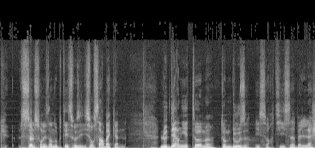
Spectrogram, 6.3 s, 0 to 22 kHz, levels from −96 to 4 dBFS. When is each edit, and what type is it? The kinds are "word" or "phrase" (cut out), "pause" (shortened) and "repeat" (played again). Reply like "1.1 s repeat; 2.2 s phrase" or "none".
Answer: 4.4 s word; 5.1 s phrase

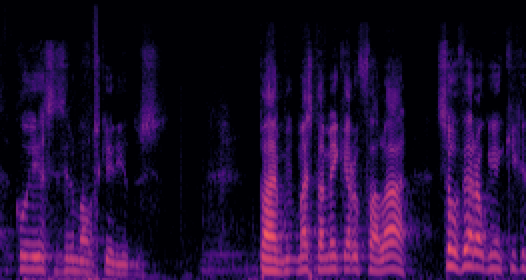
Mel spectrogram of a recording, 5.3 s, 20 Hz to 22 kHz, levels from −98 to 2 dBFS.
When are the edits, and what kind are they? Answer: none

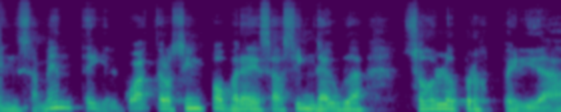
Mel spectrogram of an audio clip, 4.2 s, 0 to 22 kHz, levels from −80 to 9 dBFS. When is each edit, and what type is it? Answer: 0.9 s phrase; 2.3 s phrase

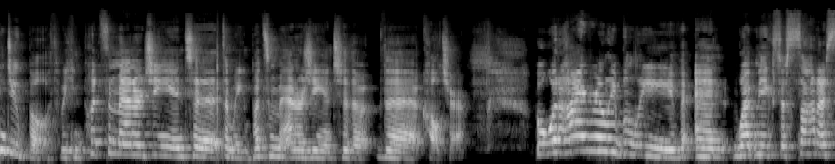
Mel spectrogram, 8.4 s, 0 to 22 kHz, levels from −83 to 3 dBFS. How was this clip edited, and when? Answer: 2.2 s phrase

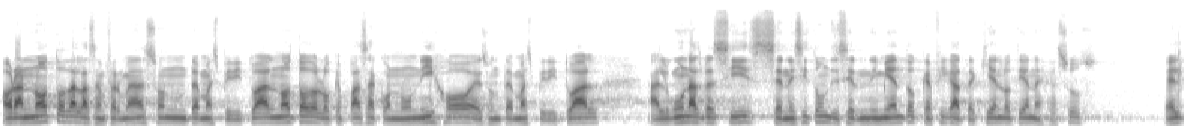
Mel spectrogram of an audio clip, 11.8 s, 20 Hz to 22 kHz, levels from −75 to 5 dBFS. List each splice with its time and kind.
none

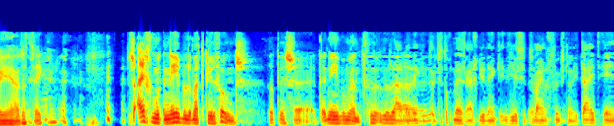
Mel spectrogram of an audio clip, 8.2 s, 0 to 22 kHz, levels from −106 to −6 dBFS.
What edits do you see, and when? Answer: 1.7 s word; 2.2 s word; 2.7 s word; 3.9 s word; 5.3 s word; 6.2 s word

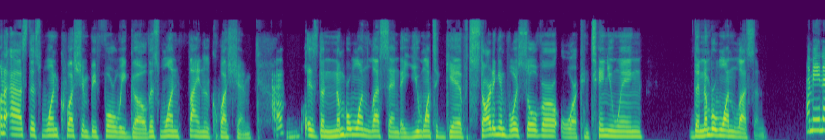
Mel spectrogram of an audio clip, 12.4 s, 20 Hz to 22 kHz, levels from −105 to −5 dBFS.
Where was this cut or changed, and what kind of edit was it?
4.6 s phrase; 7.0 s phrase

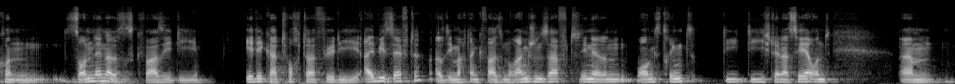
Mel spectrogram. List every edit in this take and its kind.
2.1 s pause; 5.8 s word

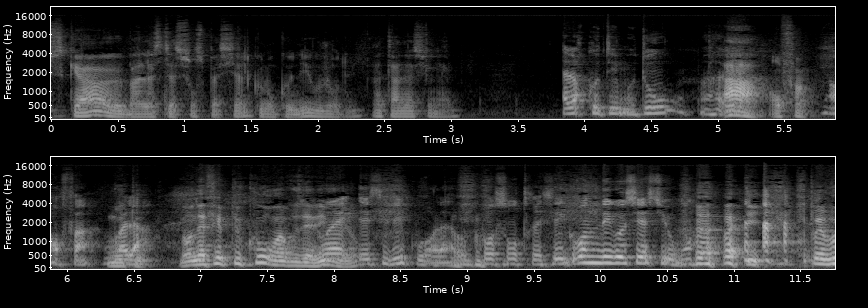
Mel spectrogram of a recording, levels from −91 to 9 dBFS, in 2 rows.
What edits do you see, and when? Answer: 2.4 s pause

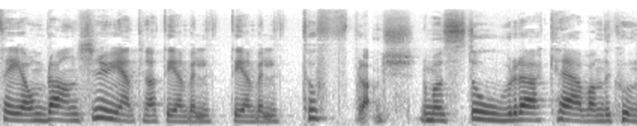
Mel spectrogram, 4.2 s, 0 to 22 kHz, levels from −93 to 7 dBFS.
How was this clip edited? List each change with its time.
1.5 s repeat

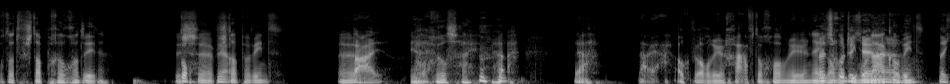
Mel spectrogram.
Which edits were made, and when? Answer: none

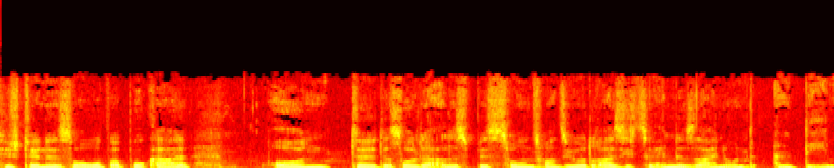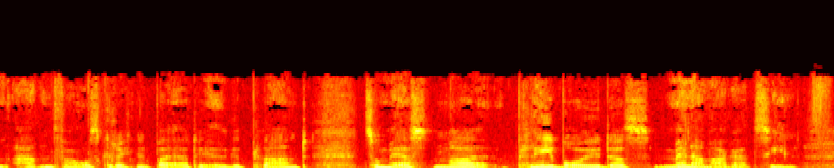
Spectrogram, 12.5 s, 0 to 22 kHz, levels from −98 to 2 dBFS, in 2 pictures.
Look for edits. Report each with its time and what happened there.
none

